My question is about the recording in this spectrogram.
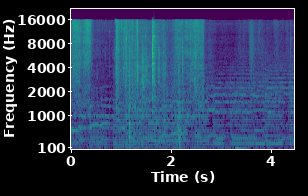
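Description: Background music with steady held notes, and in the first second or so rustling and a few light knocks from the backpack being handled.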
